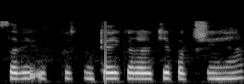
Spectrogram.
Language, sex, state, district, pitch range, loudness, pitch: Hindi, female, Bihar, Kishanganj, 265-275 Hz, -17 LUFS, 270 Hz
